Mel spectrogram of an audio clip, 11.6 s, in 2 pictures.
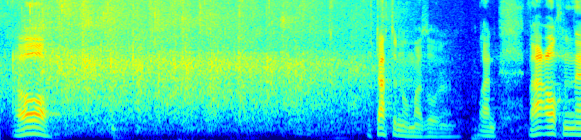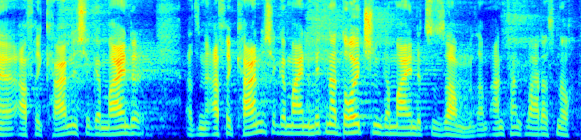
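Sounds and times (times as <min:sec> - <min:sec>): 
audience clapping: 0:00.0 - 0:04.1
speech: 0:00.1 - 0:00.7, 0:03.8 - 0:11.6.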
